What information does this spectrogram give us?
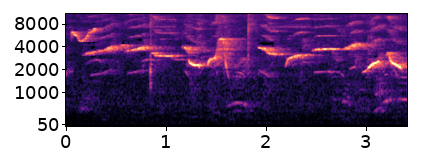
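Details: Decoy red-whiskered bulbul used in bird trapping, 25 October 2017, singing loud bright whistles, slurred upward and downward notes strung into lively phrases, with brief pauses between bursts; a person speaks right afterward.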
